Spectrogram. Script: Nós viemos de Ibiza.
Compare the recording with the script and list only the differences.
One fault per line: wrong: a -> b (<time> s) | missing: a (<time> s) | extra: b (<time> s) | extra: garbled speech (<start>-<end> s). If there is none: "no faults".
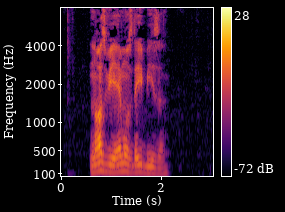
no faults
